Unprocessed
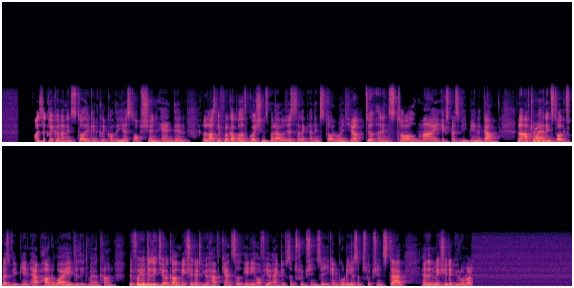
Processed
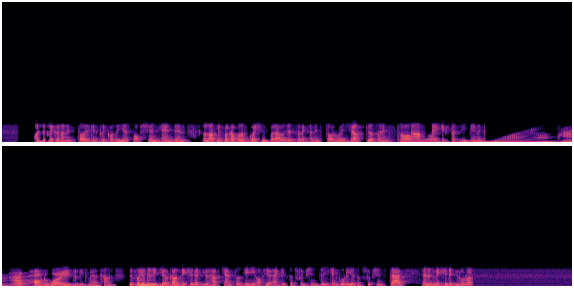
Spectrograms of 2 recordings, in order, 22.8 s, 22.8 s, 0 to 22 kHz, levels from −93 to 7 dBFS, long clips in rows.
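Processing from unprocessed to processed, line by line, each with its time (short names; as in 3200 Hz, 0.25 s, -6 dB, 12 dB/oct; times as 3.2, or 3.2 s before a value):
8.18–8.59 reverse
9.65 tape start 3.62 s
whole clip: steep low-pass 2500 Hz 96 dB/oct; gain -4 dB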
